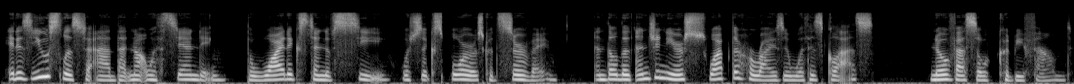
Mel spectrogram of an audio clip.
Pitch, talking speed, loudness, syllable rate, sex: 220 Hz, 180 wpm, -17 LUFS, 5.0 syllables/s, female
